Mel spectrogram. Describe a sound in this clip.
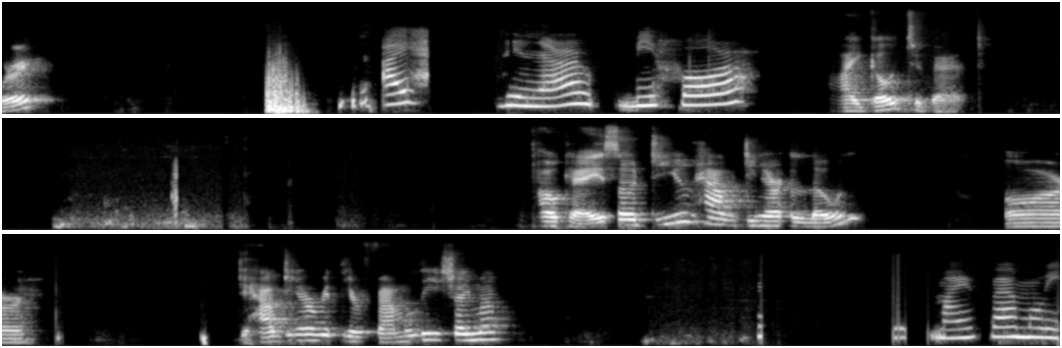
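A young boy talks with animation over an online call.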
